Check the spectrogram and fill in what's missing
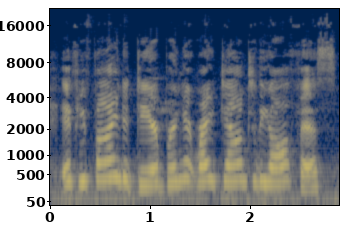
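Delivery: calling out. Acted. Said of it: "He called to Missus Burbank".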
